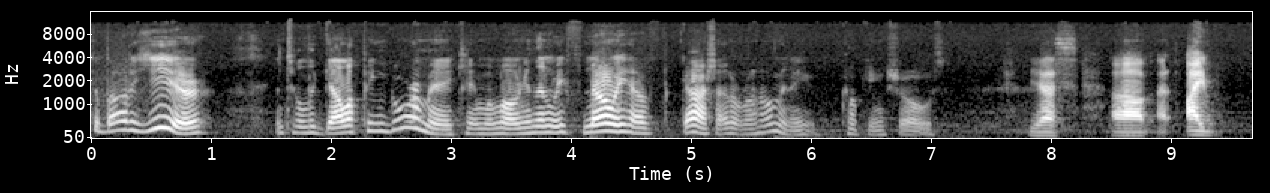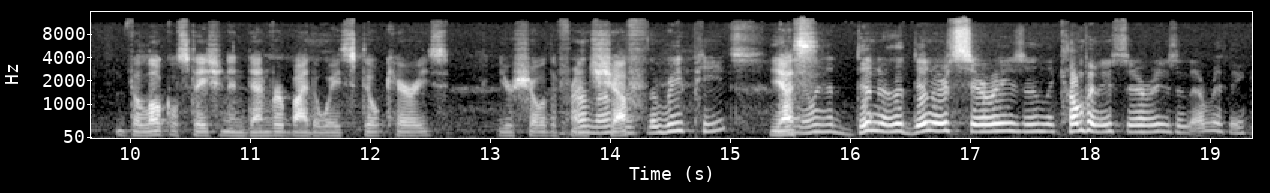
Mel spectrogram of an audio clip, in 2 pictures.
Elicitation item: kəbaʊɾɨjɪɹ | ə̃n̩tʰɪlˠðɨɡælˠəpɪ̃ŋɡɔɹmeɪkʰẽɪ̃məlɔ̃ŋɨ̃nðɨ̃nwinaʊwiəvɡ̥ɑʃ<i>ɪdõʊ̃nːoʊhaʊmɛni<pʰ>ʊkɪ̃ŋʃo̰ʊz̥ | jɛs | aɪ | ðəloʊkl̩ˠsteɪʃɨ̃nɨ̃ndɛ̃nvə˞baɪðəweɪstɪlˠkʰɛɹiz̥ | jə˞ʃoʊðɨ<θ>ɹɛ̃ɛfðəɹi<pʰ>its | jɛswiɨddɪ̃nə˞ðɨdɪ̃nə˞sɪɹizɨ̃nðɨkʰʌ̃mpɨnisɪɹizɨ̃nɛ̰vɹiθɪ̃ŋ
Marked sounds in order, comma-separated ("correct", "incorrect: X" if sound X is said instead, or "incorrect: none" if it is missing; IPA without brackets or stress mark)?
incorrect: a, incorrect: kʰ, incorrect: f, correct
